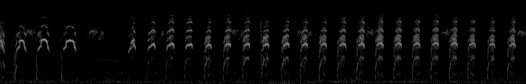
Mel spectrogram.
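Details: Osprey at its nest in Charlo, Montana, filmed by nest camera on a July 2018 morning: a few slurred, up-and-down whistles, then a steady run of sharp, piping chirps, close to three each second.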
